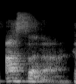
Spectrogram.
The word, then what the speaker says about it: asana: Apparently I learned that I'm mispronouncing Asana, which is what I think a lot of people say. If you're a yogi, my wife does yoga, it's Asana. Because Asana means flow.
